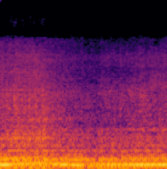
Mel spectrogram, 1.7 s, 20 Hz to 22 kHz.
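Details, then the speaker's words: 1968 Pontiac GTO V8 at cold start, half tank of fuel, through glass-pack mufflers; deep even low rumble with steady lope at cold idle, smooth with no knocks, tachometer working. "you can see that it is indeed a cold start half tank of gas I'll show you the tachometer works just as it should oh yeah those glass packs sound great back there"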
